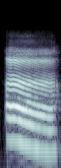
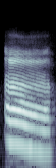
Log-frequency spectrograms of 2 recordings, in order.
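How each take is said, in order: First: The vowel is said in a British accent. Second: The vowel is said in a British accent.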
